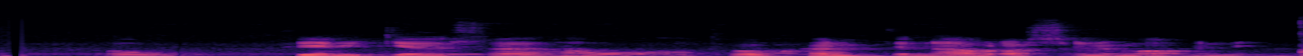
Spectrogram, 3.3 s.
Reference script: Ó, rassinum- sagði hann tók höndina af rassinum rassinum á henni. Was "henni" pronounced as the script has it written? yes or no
yes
